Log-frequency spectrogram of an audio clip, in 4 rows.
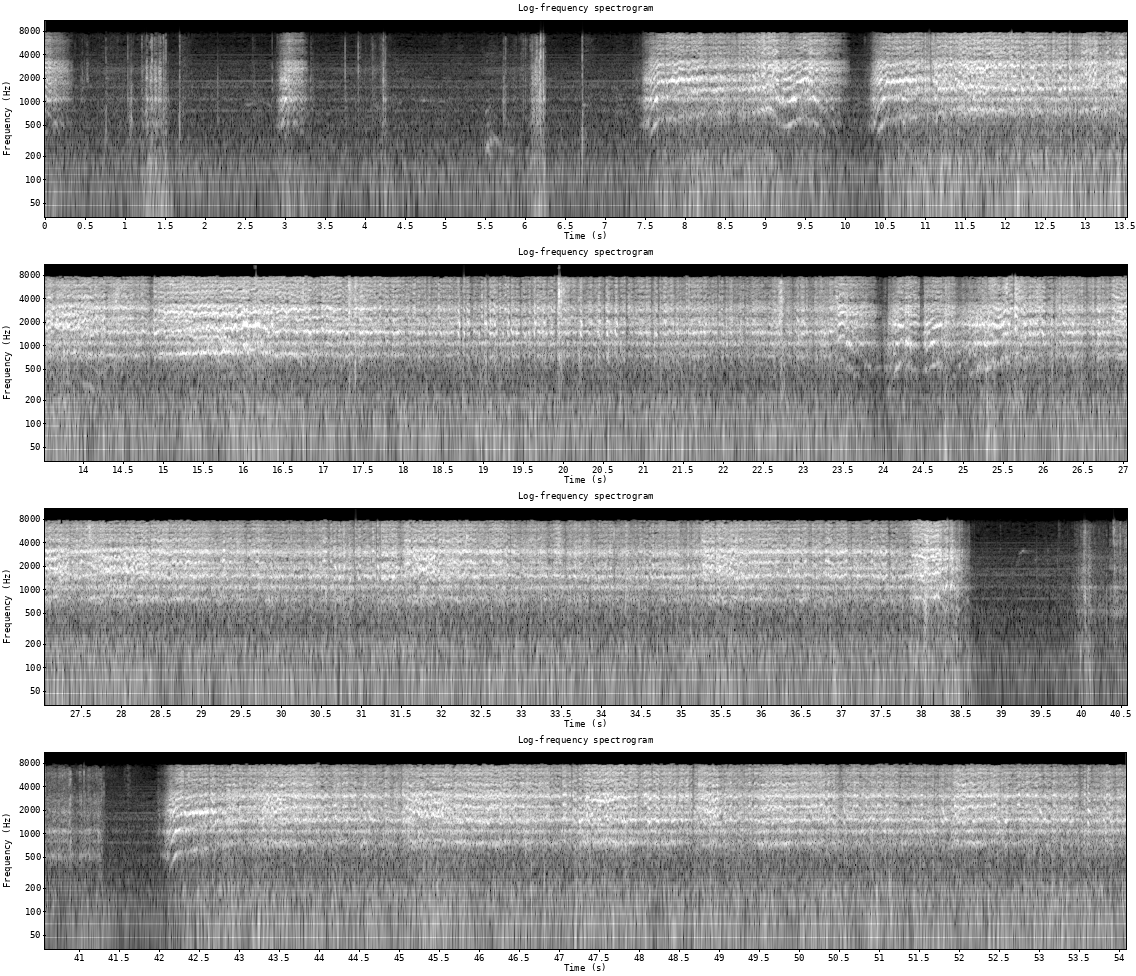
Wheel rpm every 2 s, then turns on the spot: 20, 10, 0, 30, 130, 140, 190, 190, 200, 200, 200, 160, 120, 190, 200, 200, 200, 190, 190, 50, 20, 150, 200, 200, 200, 200, 200.
0-2 38-40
